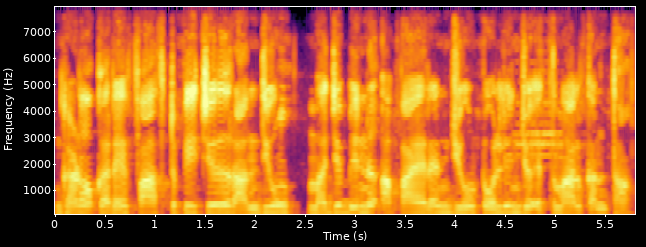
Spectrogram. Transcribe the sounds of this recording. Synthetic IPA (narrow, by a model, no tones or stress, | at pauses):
ɡʱɐɽ̃okɐɾefaːsʈpiːt͡ɕɾãːnd̪ijũmɐd͡ʑʊ̆ɓɪnʊ̆ʔɐpaːɪɾənɪ̆d͡ʑijũʈoːlijʊnɪ̆d͡ʑoːɪst̪ɪmaːlkɐnɪ̆t̪ʰãː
